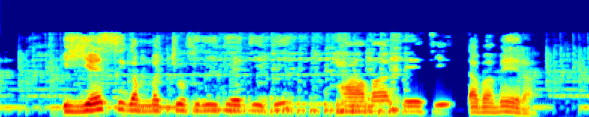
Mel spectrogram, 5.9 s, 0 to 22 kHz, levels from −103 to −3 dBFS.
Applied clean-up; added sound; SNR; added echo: classical method Wiener filter.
